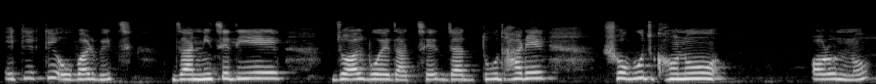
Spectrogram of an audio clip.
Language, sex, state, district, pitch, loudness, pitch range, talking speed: Bengali, female, West Bengal, Dakshin Dinajpur, 245 Hz, -15 LUFS, 230-270 Hz, 110 wpm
